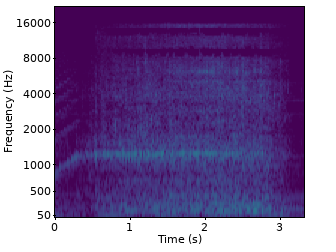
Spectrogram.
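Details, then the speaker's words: Roughly 40-year-old Athearn Blue Box Trainmaster FM H-24-66 model locomotive on a test track after restoration (old oil removed, new lube, wheels cleaned, glass tweaked to stop a rattle): a smooth, even high-pitched whir with no rumble. Normal running. "it was at the beginning and it doesn't have that Rumble sound anymore"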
